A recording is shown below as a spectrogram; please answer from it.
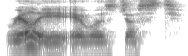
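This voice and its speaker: A woman giving a personal spiritual reflection to her viewers. She speaks in a hesitant, soft-spoken and heartfelt way, with many ums. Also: sits low, fairly even intonation, takes it slowly. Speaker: spiritual vlogger.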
